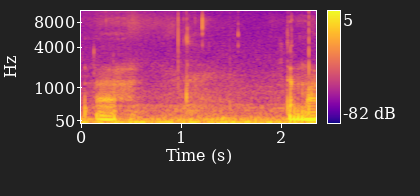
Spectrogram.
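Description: A few small sharp clicks about a second in, after a brief low vocal sound near the start, over a steady low background hum.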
